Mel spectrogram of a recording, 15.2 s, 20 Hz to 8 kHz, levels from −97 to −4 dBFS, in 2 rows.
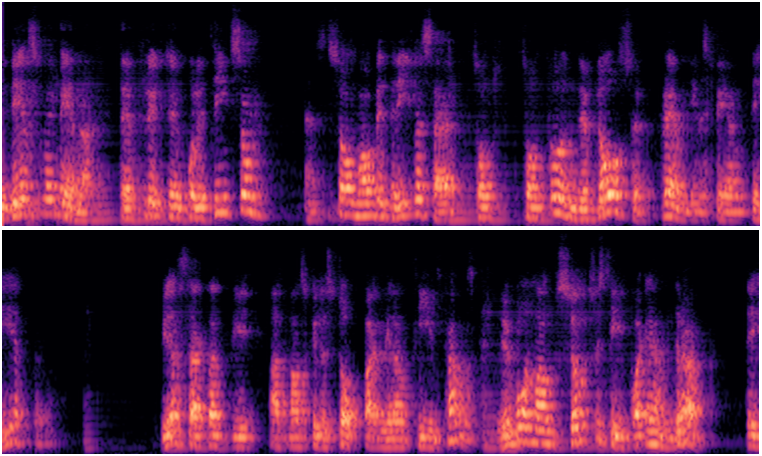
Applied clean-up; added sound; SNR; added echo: neural mask model DeepFilterNet 3.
